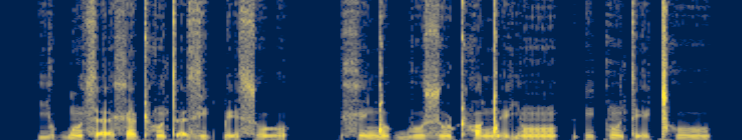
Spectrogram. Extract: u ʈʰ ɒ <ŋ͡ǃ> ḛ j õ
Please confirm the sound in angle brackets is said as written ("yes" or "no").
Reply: yes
